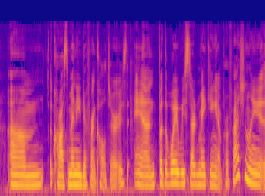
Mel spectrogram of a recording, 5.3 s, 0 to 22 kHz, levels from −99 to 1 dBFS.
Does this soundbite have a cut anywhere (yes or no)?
no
